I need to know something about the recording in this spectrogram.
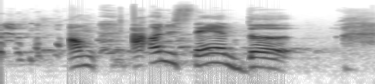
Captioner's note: laughter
